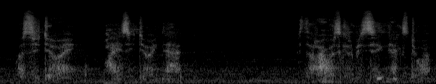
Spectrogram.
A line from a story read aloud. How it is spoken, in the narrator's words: murmuring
